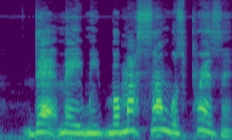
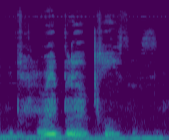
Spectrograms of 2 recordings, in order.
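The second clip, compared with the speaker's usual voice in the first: hushed, exasperated whisper to herself; whispered aside, tired of running long; 5 semitones lower, 19 dB quieter than usual. Real, not acted. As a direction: mutter it under your breath.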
